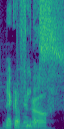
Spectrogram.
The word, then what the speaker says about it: Necrophidius: I don't know if this is the correct way to pronounce this, but I think they're called Necrophetus? – Necrophetus? – Necrophetus? – It is that. – Necrophidius. – That sounds right. Yeah, a combination of dead and snake.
